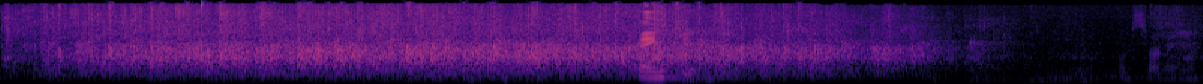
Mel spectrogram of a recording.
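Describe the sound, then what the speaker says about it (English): An audience claps steadily and warmly at a formal event for several seconds, then the applause thins and fades out, with a brief spoken thanks heard near the end. "Please give them a round of applause."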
